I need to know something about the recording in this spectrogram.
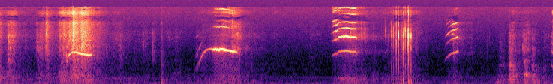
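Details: A two-week-old female British Shorthair kitten gives thin, high mews, each rising then levelling off.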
